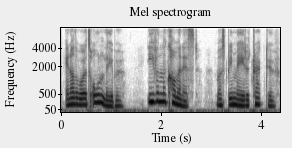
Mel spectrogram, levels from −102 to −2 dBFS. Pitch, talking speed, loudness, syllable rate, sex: 180 Hz, 165 wpm, -14 LUFS, 5.9 syllables/s, female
